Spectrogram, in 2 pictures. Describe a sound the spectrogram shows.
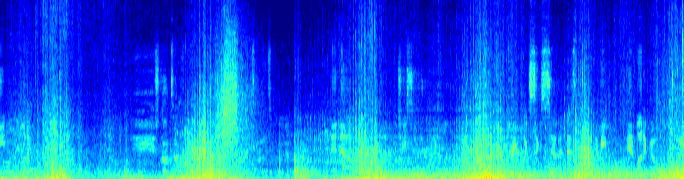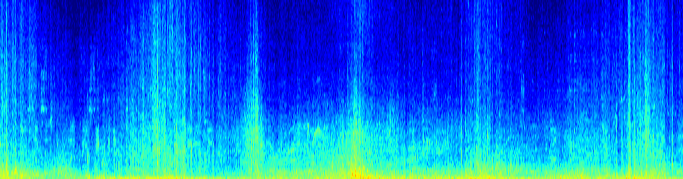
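A bobsled rumbles and scrapes along an icy track at high speed.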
